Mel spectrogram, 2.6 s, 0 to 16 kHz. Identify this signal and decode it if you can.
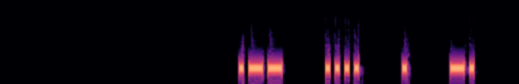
Morse code, heard as a keyed tone, about 54 wpm, spaced as for 29 wpm, 700 Hz. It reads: WHEN
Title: 3x Character Spacing - Top 100 Words - 50wpm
